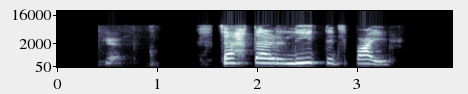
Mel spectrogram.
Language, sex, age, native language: Icelandic, male, 8, Icelandic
